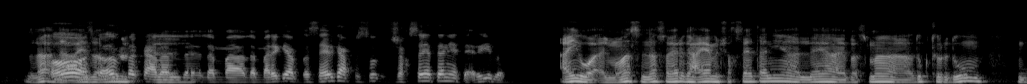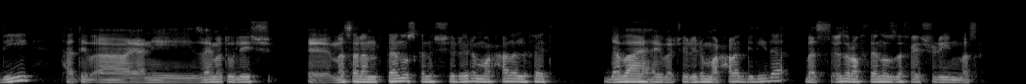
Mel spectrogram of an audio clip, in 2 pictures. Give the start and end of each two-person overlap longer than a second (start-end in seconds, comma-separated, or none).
0.5-1.9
